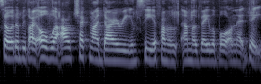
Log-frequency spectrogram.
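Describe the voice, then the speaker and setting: Heard on a very clean recording with a silent background, a woman with an American accent has an unremarkable speaking voice and fairly even intonation. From United States. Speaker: author and marketing vlogger. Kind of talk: casual vlog talk to camera. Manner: relaxed, many fillers (um, like).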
